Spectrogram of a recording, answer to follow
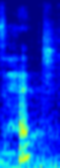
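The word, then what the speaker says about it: Hecht: You were elected by the, for the Texas Judicial Council, mm-hmm, by Chief Justice Hetch. Did, mm-hmm, I pronounce that right? – That's correct.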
